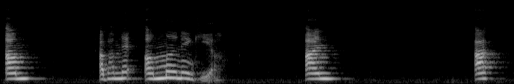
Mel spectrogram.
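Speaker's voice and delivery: ام ان اک stopped instantly at the end; ام ان اک with no rebound; no qalqala. Shown as a demonstration. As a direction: stop dead on the final letter. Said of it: "stop, instant ہم نے رک جانا ہے".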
